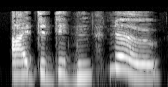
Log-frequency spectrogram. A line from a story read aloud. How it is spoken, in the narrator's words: sobbed Ginny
